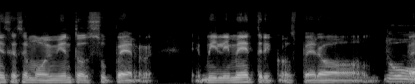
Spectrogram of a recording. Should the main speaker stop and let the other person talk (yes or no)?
yes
